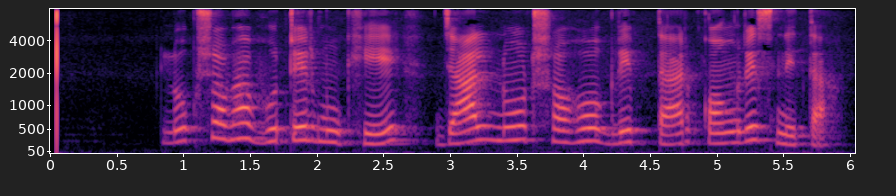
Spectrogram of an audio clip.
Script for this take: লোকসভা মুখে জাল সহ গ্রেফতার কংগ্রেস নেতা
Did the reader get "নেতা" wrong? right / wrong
right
